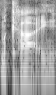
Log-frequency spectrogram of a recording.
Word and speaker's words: Mekhi: Um, weirdly, I'm gonna I'm gonna start it with wrestling, um, and I'll probably butcher this, but uh, it's I think it's Mekhi. It's M E K H I.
